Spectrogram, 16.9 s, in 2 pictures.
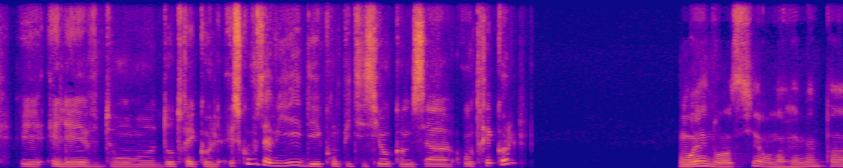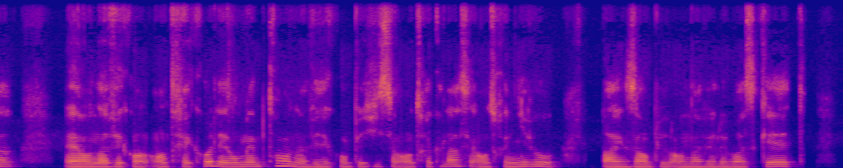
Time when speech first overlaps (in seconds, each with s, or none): none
